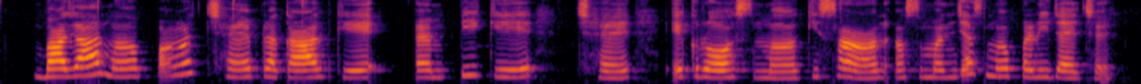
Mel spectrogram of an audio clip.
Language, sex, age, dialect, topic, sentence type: Maithili, female, 18-24, Angika, agriculture, question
